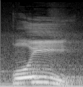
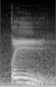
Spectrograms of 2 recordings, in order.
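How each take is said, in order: First: A k sound followed by lip rounding, kwi. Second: A deep back consonant with no lip rounding. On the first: The speaker calls it wrong. "bukan kui" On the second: The speaker calls it right. "pangkal lidah paling belakang"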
